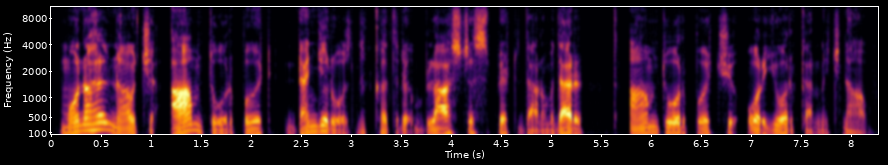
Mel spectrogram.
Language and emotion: Kashmiri, neutral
